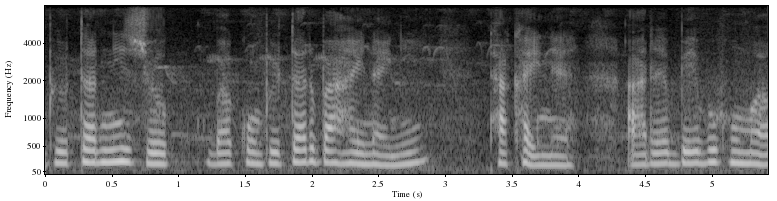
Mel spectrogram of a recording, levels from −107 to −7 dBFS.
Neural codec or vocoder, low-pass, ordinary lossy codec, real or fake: none; none; none; real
